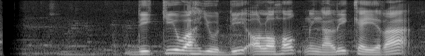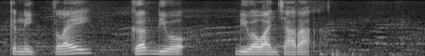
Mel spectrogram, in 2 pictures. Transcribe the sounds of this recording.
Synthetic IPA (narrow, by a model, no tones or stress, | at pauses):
dikiwahjudiɔlɔɦɔk̚niŋalikaiɾa | kənik̚laj | ɡ̥ər | diwawaɲt͡ʃaɾa̰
